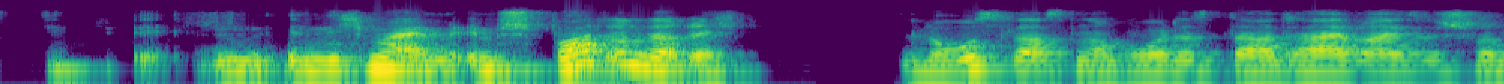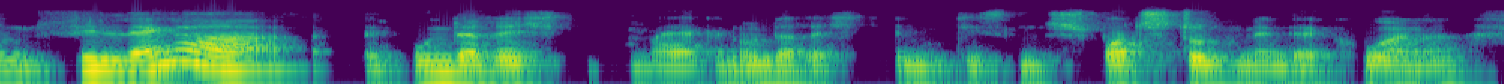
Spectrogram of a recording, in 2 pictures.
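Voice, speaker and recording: This is a normal speaking voice. It moves at a fairly slow pace. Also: woman. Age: 50s. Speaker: widow sharing personal story. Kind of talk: interview testimony.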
